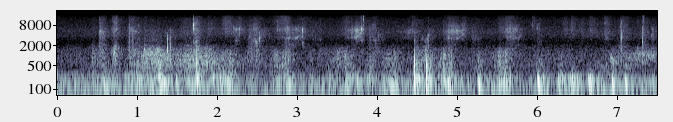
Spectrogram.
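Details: Pet cat, Poki or Kiwi, purring during a grooming and brushing session, stereo recording: a soft continuous low purr runs beneath rhythmic rasping brush strokes and small clicks, with no human voices.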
